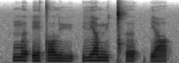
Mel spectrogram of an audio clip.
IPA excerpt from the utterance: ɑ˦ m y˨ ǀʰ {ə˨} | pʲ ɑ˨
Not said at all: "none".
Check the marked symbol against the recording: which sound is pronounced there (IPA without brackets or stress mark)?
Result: ə˨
